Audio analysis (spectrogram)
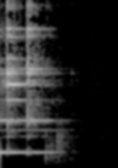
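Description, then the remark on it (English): A small bell dings twice in quick succession, its bright, high metallic tone ringing briefly before fading away to quiet. No one speaks over it. “I'm going to let that bell go.”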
